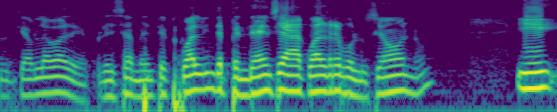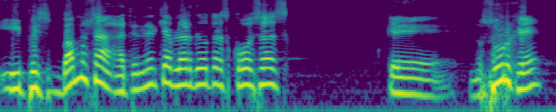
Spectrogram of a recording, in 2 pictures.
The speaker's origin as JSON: {"language": "Spanish", "country": "Mexico", "said": "este rollo choro que nos identifica como mexicanos"}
